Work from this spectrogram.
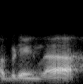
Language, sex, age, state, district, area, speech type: Tamil, male, 60+, Tamil Nadu, Krishnagiri, rural, conversation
